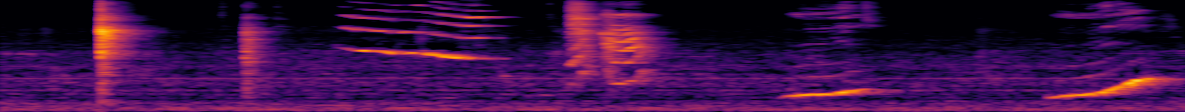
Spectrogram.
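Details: Pet African grey parrot indoors making sharp clicks, a descending whistle, then two rising slurred whistles, with quiet room noise.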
